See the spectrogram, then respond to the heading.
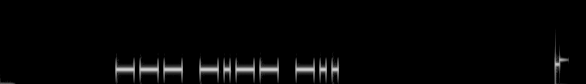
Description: Morse code, heard as a keyed tone, about 21 wpm, 700 Hz. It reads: OYD
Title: USA Call Sign Postfixes - 3 Letters 20wpm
